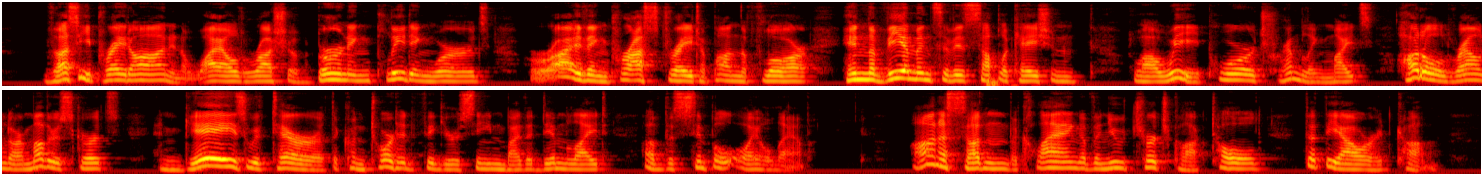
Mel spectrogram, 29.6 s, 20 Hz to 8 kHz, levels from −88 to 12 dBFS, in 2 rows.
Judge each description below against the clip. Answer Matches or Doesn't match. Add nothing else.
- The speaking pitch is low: Doesn't match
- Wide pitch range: Doesn't match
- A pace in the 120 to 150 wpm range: Matches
